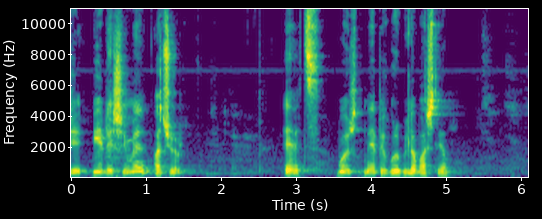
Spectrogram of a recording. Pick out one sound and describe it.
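A woman speaks calmly into a microphone, reading out.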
